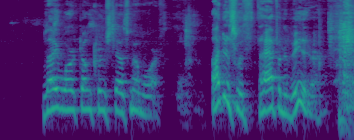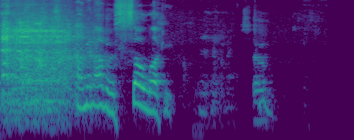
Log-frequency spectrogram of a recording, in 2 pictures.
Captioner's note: laughter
